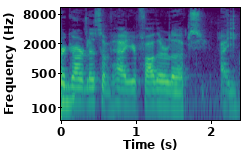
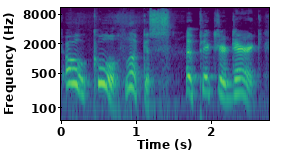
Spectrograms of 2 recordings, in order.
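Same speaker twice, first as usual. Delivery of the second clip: much higher, delighted "Oh, cool"; mock excitement; 8 semitones higher than usual. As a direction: play the cheerful surprise of finding a photo. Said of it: "and I was like".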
